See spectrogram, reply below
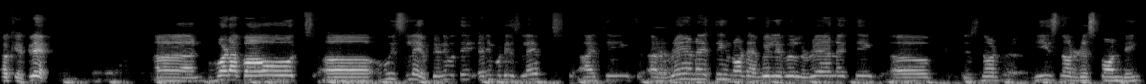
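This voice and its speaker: A man from India hosting a casual online group chat, talking with pauses and repeated phrases over a video call. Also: sits high, fairly even intonation, fairly bright tone, low-quality recording. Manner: hesitant, repeats himself. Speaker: host.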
